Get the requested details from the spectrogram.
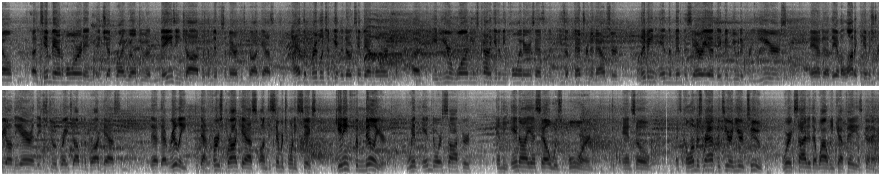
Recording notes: Live Show on location at Girls Inc in Columbus, GA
